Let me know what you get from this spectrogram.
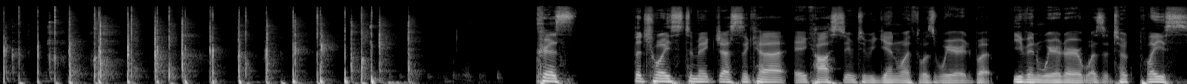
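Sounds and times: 
people clapping: 0:00.0 - 0:04.3
speech: 0:05.4 - 0:11.8.

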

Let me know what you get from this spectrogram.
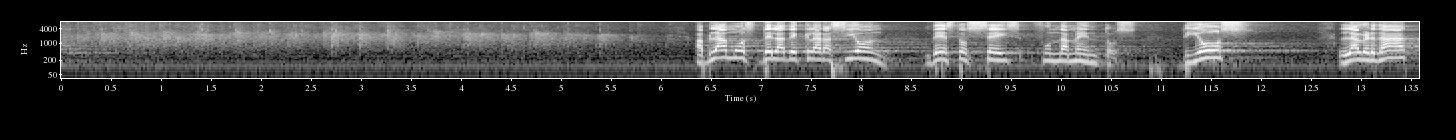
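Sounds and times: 
audience applauding: 0:00.0 - 0:06.0
low constant hum: 0:00.0 - 0:13.5
speech: 0:06.4 - 0:11.9, 0:12.8 - 0:13.5.

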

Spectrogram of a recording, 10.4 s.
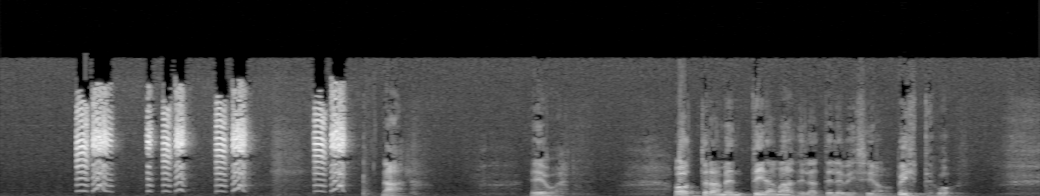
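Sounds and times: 
squeaky toy being squeezed: 0:00.8 - 0:03.6
speech: 0:03.8 - 0:04.2, 0:05.3 - 0:05.8, 0:06.8 - 0:09.7.

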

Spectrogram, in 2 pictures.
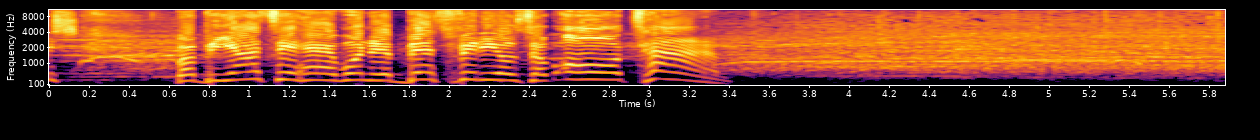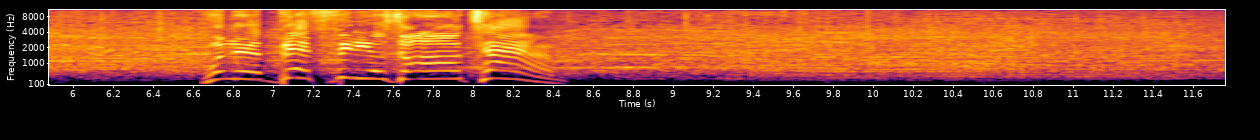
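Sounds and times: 
speech: 0:00.0 - 0:03.5, 0:06.6 - 0:08.6
large crowd booing: 0:02.8 - 0:11.7.

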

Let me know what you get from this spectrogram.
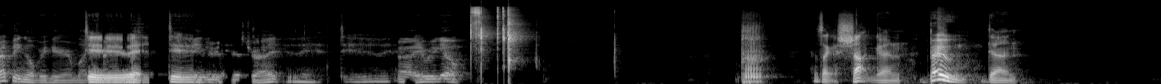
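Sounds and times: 
speech: 0:00.0 - 0:04.8, 0:07.4 - 0:10.2
beer can popped open: 0:04.7 - 0:05.4.

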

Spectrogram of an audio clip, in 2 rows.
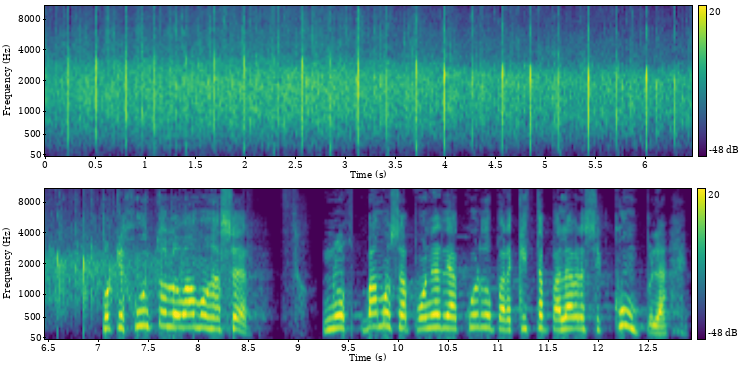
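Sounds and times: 
audience applause: 0:00.0 - 0:08.1
speech: 0:07.0 - 0:08.6, 0:09.2 - 0:12.9.

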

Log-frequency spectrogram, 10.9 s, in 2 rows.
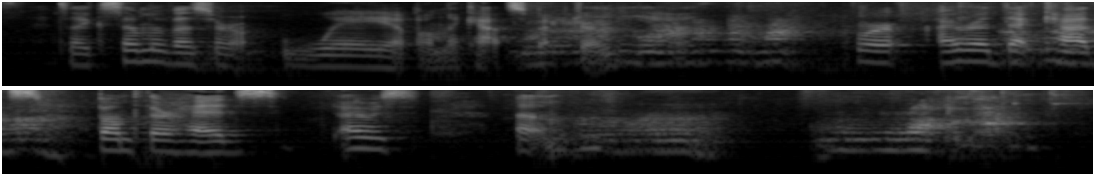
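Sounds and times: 
speech: 0:00.3 - 0:10.8
dog growling and making noises: 0:02.5 - 0:06.1, 0:08.0 - 0:10.8.

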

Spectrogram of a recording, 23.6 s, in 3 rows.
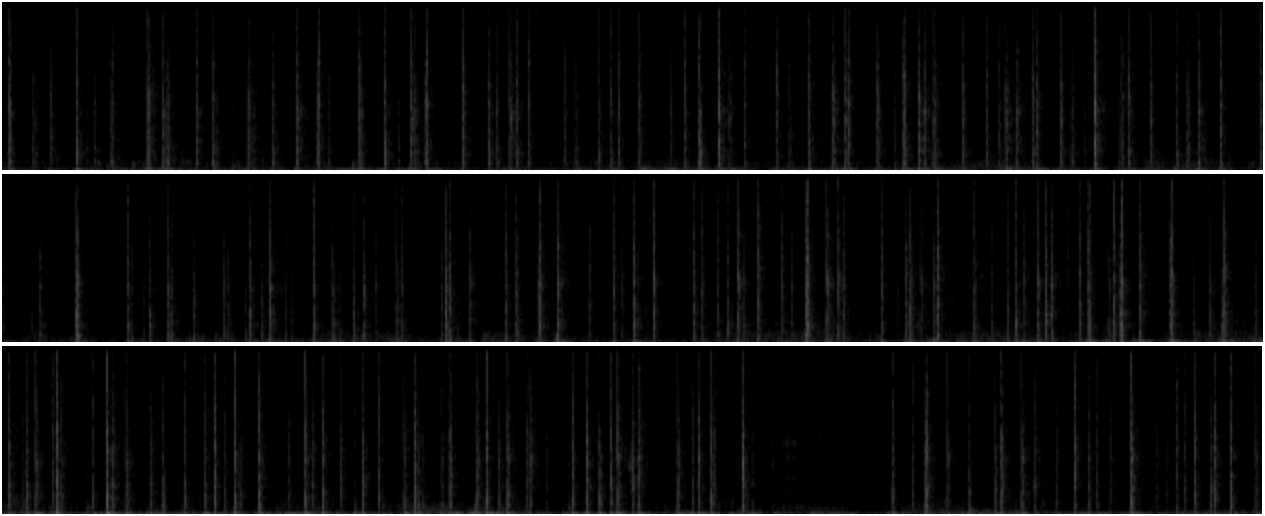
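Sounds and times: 
rapid tapping: 0:00.0 - 0:20.7, 0:21.3 - 0:23.6.

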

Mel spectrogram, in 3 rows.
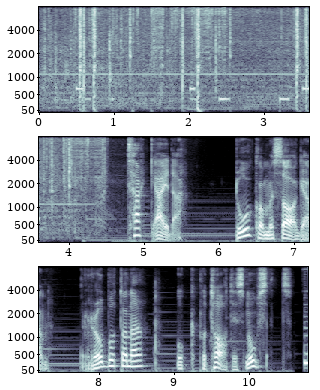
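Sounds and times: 
printer printing out a document: 0:00.1 - 0:04.6
short high beeps: 0:00.5 - 0:02.6, 0:03.2 - 0:04.4
speech: 0:04.8 - 0:05.6, 0:06.2 - 0:10.7.

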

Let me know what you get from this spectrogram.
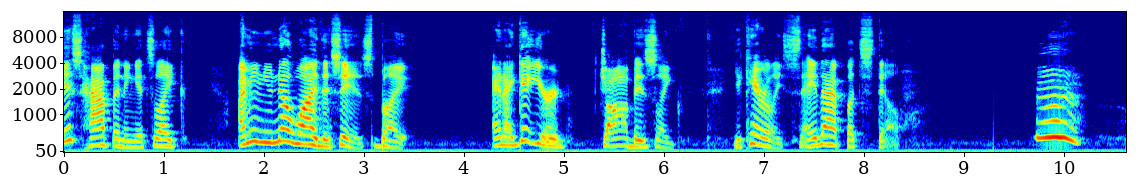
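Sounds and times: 
speech: 0:00.0 - 0:03.5, 0:04.3 - 0:08.5, 0:09.7 - 0:10.2
person yawning: 0:09.7 - 0:10.6.

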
